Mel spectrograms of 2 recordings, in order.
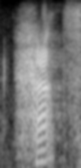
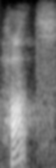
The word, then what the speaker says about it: hats: go to the word hats instead of ha Hots it's ha hats crickets hats crickets hats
